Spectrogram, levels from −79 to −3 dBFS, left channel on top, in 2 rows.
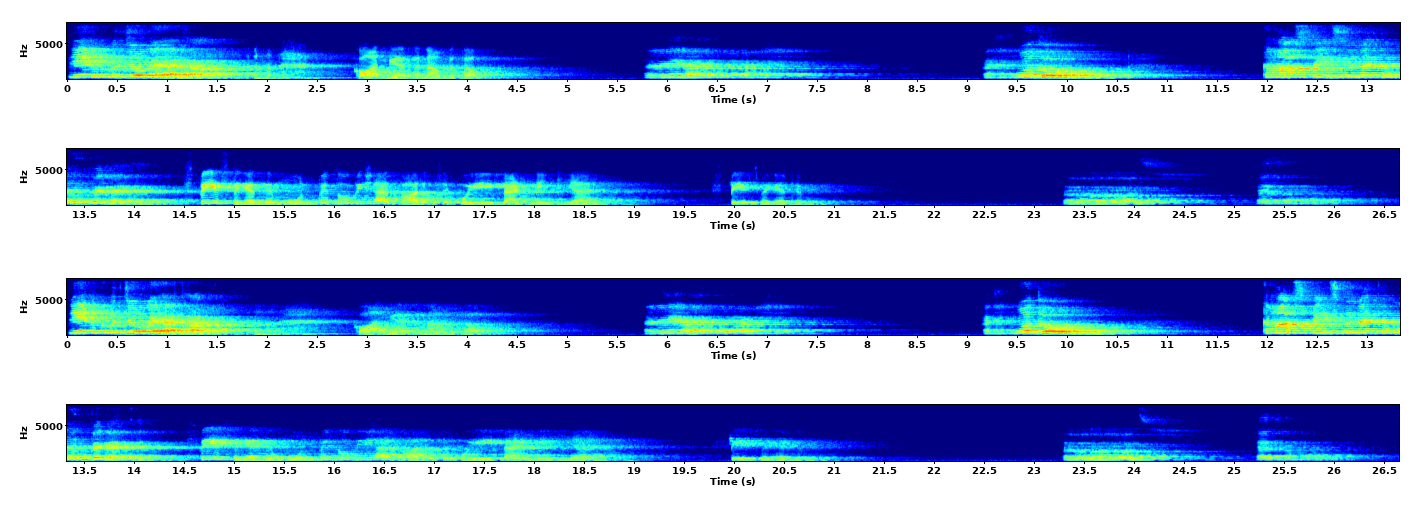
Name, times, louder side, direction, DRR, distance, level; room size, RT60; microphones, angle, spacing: voice 1, 0.0-1.5 5.8-7.2 9.2-10.3 12.0-14.2 23.3-24.0 25.2-25.8, right 1 dB, 60° right, -4 dB, 1.7 m, -24 dB
voice 2, 1.9-2.4 2.9-4.1 10.7-10.9 14.5-18.6 20.0-20.8, left 2 dB, 60° left, 3 dB, 0.8 m, -31 dB
9.4 x 8.9 x 2.9 m, 2.1 s
head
